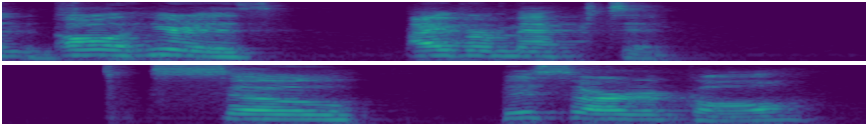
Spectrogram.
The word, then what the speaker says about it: ivermectin: It's ivectomycin. Oh, here it is. Ivermectin.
